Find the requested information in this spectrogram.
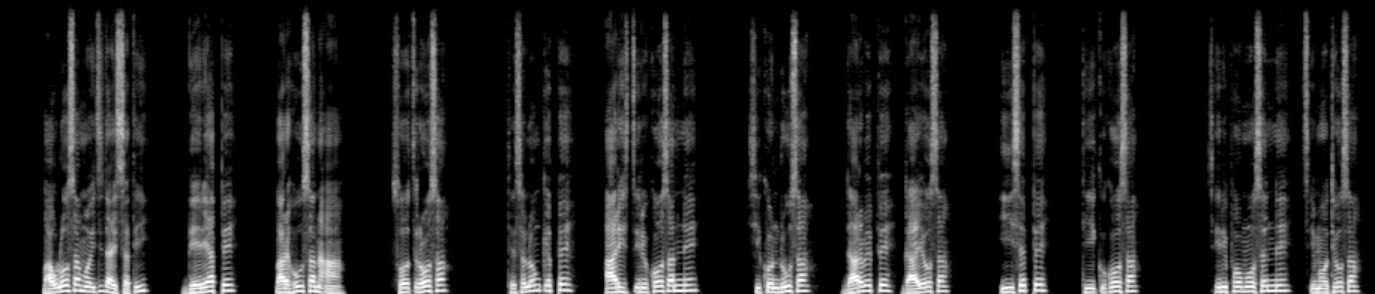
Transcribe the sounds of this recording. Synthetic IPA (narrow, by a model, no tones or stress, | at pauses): pʼɐwʊlo̞ːsɐmɔjzɪd̪ɐjsːɐt̪ɪ | be̞ːɾɪjapːɛ | ɓɐɾɦuːsɐnɐʔaː | so̞ːt͡sʼɪɾo̞ːsɐ | t̪ɛsɔlɔŋkʼːɛpːɛ | ʔaɾɪs̬tʼɪɾɪko̞ːsɐnːɛ | sɪkɔnd̪uːsɐ | d̪ɐɾbɛpːɛɡaːjo̞ːsɐ | ʔiːsɛpːɛ | t̪iːkʼːɪko̞ːsɐ | t͡sʼɪɾɪpoːmo̞ːsɛnːɛt͡sʼɪmo̞ːt̪ɪjo̞ːsɐ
